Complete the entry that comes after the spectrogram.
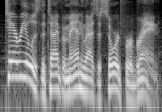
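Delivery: plain reading voice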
